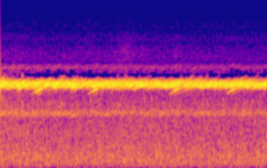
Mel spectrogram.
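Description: Near silence except for a faint, steady, high-pitched insect chorus, typical of crickets.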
